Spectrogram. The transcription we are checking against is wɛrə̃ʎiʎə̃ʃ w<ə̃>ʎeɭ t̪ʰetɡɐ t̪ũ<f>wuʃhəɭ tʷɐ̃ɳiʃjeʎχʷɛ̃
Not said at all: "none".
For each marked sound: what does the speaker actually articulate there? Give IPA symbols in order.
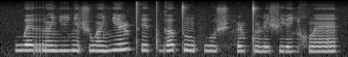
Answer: ɐ̃, f

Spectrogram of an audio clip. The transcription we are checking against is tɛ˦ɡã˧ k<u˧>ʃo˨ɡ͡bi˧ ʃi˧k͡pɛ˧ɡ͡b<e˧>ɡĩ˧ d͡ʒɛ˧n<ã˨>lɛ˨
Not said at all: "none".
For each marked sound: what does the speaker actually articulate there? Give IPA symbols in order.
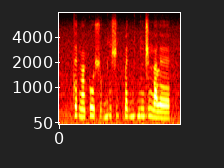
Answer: o˧, i˧, a˨

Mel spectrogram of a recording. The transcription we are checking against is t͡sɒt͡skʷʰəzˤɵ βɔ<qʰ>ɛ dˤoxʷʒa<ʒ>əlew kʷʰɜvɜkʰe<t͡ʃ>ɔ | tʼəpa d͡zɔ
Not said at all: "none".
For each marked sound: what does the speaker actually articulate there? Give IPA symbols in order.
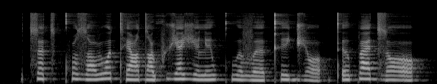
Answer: tʰ, ʒ, d͡ʒ

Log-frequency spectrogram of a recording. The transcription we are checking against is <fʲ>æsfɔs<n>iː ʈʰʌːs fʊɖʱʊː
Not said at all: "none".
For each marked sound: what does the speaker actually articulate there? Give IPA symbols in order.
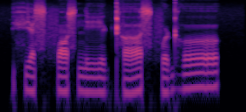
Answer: fʲ, n

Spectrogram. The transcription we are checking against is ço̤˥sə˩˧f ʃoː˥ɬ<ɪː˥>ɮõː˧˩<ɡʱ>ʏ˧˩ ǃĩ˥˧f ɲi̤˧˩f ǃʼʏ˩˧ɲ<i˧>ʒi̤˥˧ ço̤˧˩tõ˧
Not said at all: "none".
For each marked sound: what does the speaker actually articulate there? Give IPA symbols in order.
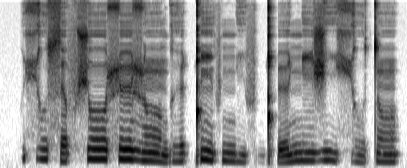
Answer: ʏː˥, ɡʱ, i˧

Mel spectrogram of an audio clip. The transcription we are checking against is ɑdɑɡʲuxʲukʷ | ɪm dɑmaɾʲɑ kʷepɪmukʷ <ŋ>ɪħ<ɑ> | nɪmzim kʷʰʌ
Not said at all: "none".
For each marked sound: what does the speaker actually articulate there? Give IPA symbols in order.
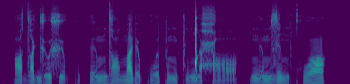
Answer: ŋ͡ǃ, ɑ

